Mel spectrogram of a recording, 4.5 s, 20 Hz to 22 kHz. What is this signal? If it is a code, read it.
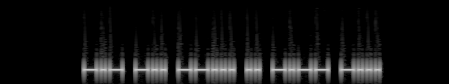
Morse code, heard as a keyed tone, about 28 wpm, 700 Hz. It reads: KD7IYB
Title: USA Call Signs - 6 Characters - 2x Character Spacing - 28wpm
